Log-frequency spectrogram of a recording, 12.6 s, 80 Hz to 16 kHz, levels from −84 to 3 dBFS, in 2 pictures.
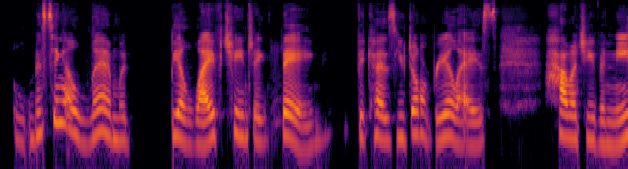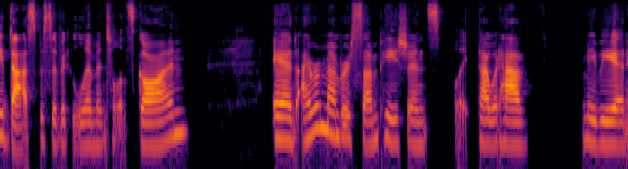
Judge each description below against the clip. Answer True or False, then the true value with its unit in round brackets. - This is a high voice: True (205 Hz)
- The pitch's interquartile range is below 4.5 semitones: True (3.9 semitones)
